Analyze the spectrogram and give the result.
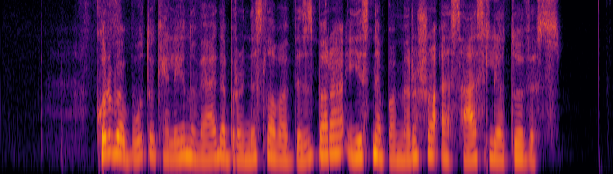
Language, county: Lithuanian, Vilnius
